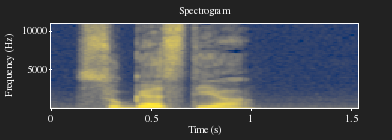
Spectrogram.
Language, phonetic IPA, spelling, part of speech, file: Polish, [suˈɡɛstʲja], sugestia, noun, Pl-sugestia.ogg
